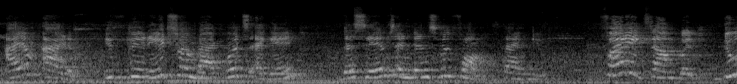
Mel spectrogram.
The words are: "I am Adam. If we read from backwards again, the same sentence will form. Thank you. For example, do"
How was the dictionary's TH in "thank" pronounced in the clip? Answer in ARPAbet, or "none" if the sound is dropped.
T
